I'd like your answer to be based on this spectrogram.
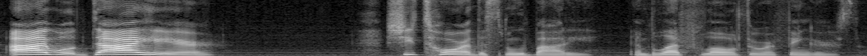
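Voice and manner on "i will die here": slow, much louder and higher wail; anguished wail. A narrator's reading. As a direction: drag each word out in despair. Girl tearing at her new body.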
